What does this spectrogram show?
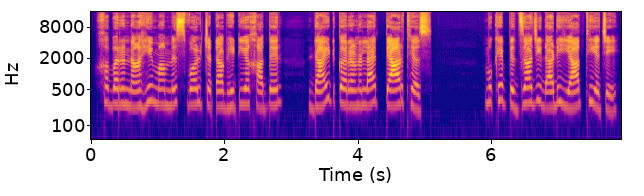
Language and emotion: Sindhi, sad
